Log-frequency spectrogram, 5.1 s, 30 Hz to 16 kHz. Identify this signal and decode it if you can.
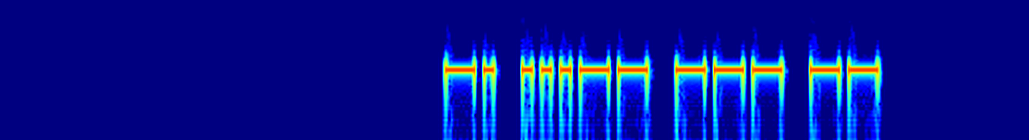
Morse code, heard as a keyed tone, about 25 wpm, 700 Hz. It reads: N3OM
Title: USA Call Signs - 4 Characters - Repeated 3x - 25wpm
